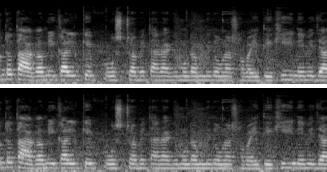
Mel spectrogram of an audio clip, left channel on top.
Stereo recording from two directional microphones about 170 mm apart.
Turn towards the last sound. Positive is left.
turn(degrees=-5)  # may be behind; listen again after turning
